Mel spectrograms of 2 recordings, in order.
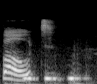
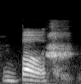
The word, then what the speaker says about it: both: Not boat, not boat, like B-O-A-T, but both.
